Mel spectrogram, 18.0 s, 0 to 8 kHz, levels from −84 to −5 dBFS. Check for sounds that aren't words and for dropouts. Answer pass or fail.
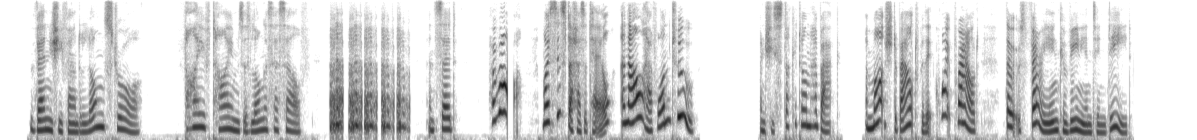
fail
